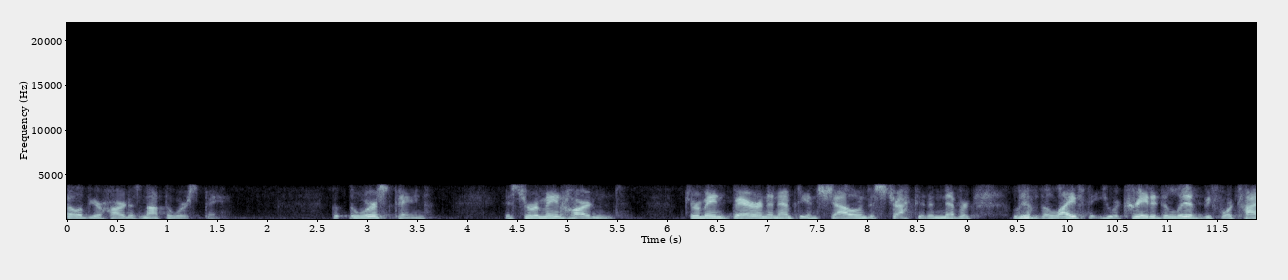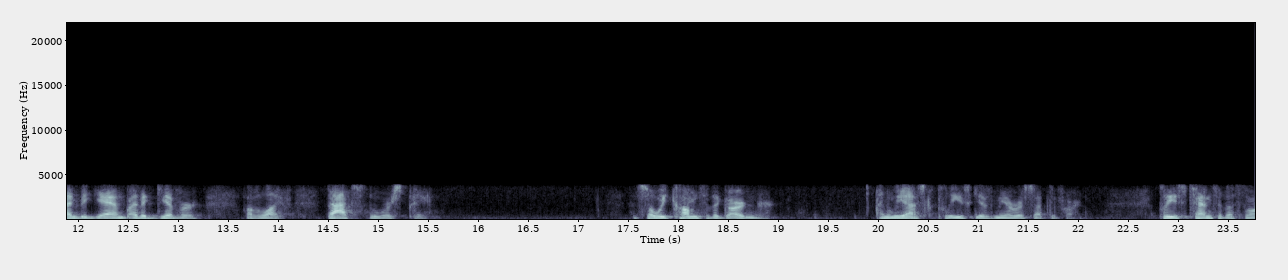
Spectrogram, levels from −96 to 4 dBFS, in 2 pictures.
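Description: Throughout the speech, the sound is rough, muffled and warbly, with nothing above about 3.8 kHz. This is tandem speech coding: the call appears to have passed through two low-rate speech codecs in a row, consistent with an AMR-NB link handing over to a G.729A link with plain telephone-band coding between them. The second coder re-encoded the first one's already degraded output, so their distortions stacked.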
